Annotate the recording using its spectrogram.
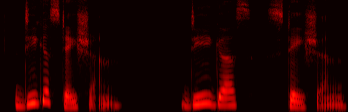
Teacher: The stress is on that third syllable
